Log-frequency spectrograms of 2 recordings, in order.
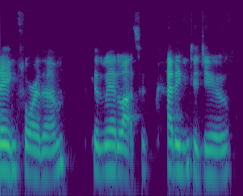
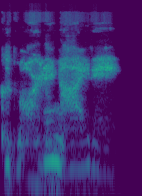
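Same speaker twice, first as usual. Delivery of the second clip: soft, hushed whisper; 2 semitones higher, 6 dB quieter than usual. Greeting a viewer while her husband is sleeping: whispering. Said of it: "I'm whispering because".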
